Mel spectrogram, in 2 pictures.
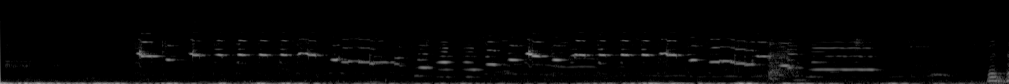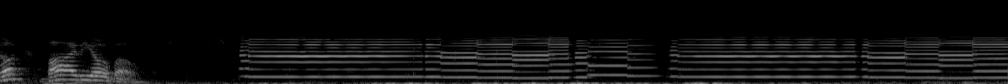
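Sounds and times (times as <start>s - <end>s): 
flute playing a melody: 1.3s - 9.3s, 12.4s - 20.1s
speech: 9.9s - 11.6s.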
